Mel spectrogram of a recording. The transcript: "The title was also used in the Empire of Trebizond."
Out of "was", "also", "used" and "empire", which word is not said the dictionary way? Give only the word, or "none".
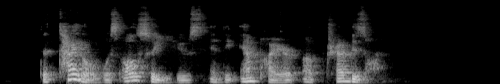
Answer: none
